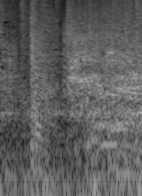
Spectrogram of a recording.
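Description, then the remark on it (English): A bus's tires skid loudly as it swerves around a red truck, a continuous screeching rush over heavy low engine rumble, sustained throughout with no voices. “swerves around a red truck.”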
